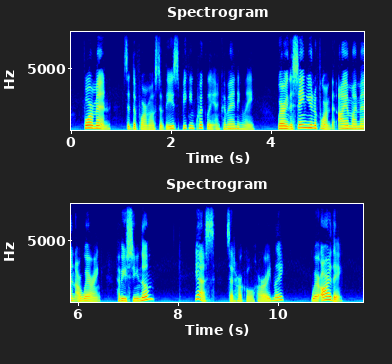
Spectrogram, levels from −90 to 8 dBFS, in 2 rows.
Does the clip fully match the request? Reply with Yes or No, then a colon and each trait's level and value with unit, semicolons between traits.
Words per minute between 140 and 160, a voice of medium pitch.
No: average, 170 wpm; medium, 180 Hz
